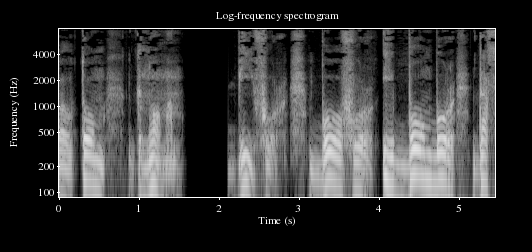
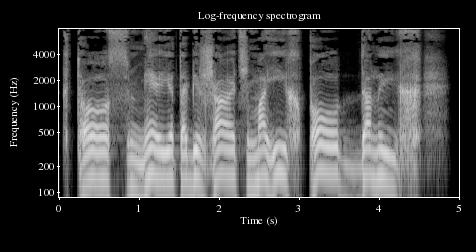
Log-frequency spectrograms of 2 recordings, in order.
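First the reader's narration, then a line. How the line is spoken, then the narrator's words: Thunderous exclamation. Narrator (Russian): он воскликнул громовым голосом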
